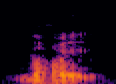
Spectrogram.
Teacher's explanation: we don't really hear that D clearly either, but the D seems to be coloring the vowel. Brød. Closure very incomplete in the mouth.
